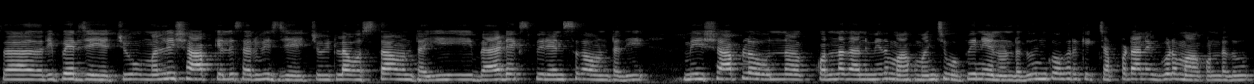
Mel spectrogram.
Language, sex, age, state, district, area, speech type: Telugu, female, 45-60, Andhra Pradesh, Nellore, urban, spontaneous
